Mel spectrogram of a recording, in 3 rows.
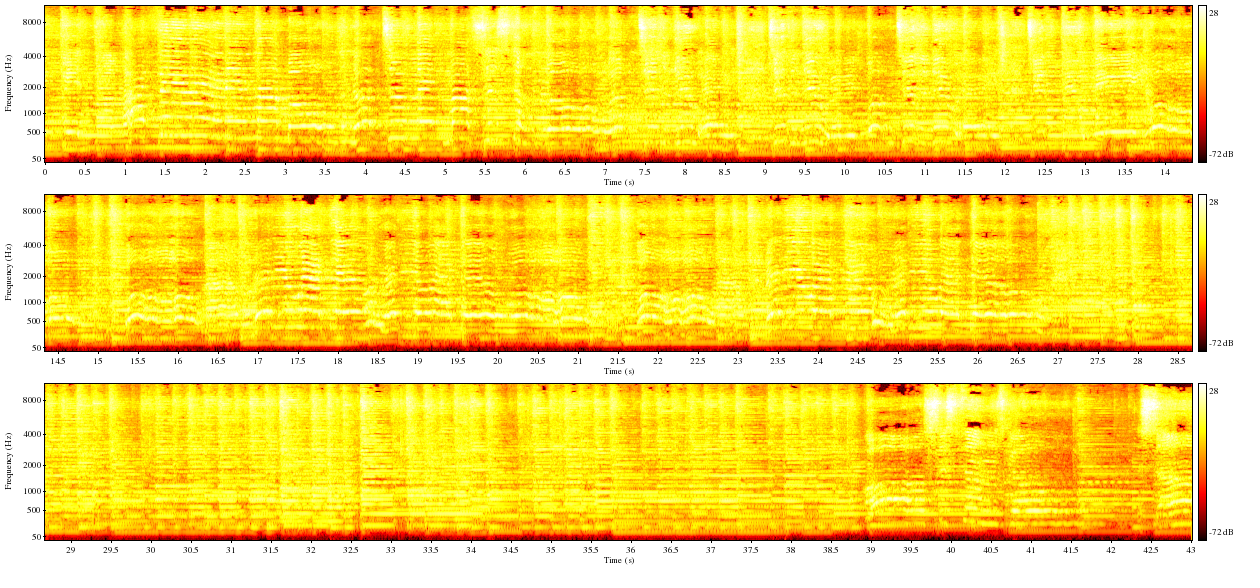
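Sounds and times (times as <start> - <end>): man singing: 0.0 - 27.3, 38.8 - 43.0
acoustic guitar strumming: 0.0 - 43.0.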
